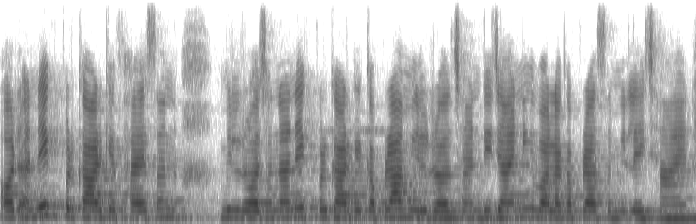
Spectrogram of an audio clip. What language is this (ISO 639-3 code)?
mai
